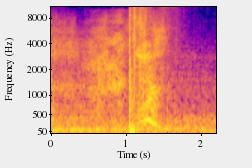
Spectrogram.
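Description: A blunt weapon strikes a body with a wet thud.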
